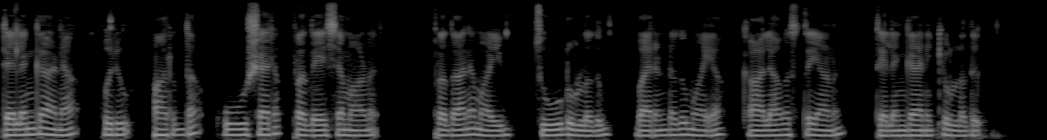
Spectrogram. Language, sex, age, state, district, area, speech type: Malayalam, male, 45-60, Kerala, Palakkad, rural, read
